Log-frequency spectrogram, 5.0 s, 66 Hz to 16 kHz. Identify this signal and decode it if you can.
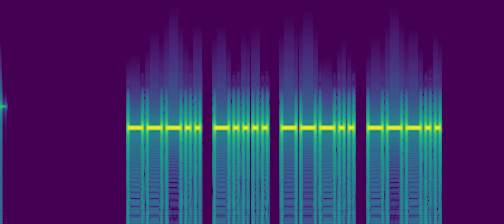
Morse code, heard as a keyed tone, about 25 wpm, 700 Hz. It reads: 8688
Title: Numbers - 4-Digit 25wpm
